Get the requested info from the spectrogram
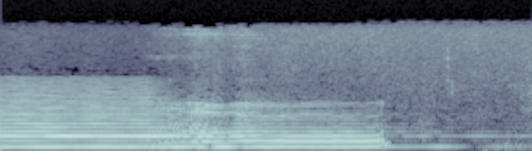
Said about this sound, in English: Lay down the fog or turn off the foghorn. You're not going to run into land.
